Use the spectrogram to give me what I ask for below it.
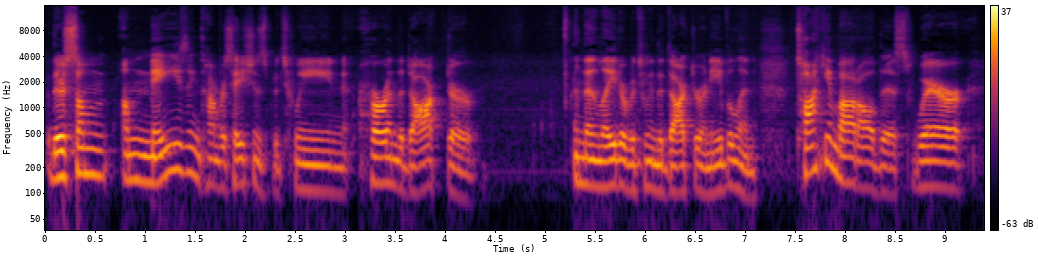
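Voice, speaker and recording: A man hosting a casual, unscripted review, talking emphatically and thinking aloud with halting, digressive phrasing. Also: mid-range voice, sharp tone. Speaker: host reviewing audio dramas.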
